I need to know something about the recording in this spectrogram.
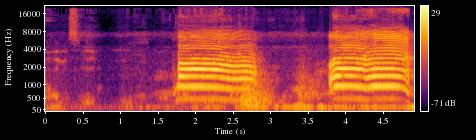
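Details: Goat being castrated, crying out in two loud, drawn-out bleats about two seconds apart, each nasal and strongly harmonic, slightly falling at the end; men talk softly in between.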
